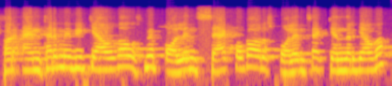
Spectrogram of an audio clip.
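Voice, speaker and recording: A man's voice: high-pitched, steady tone, a little fast, slight background noise, low-quality recording. A man teaching a biology class, asking questions and answering them himself, repeating key terms and mixing in English words. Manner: mixes in English terms and reads English text aloud. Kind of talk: classroom lecture on a recorded video.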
